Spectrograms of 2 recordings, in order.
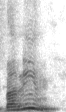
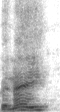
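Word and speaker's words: בנים: That's really, when you want to say the word sons, the proper way to say the word sons is Banim, not B'nai.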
